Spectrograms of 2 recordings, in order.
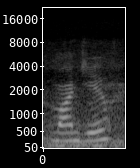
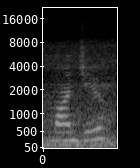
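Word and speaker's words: Monge: and how do you say your last name Manju and you could just look at me awful this don't worry but how do you son one more time your last name Manju and you're 11 years old and what grade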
